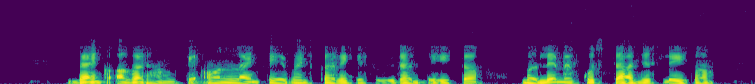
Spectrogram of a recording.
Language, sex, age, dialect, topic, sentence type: Bhojpuri, male, 18-24, Western, banking, question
